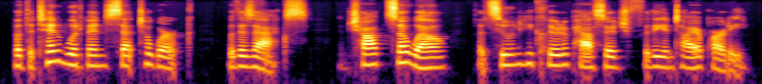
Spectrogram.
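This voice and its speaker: Soft-spoken, with fairly even intonation and big swings in loudness, the voice is captured in a very clean recording with a silent background and a dry, close sound with no echo. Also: woman, medium pitch for a woman, moderate pace. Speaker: audiobook narrator. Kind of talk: reading aloud.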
